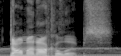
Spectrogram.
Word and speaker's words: Dominocalypse: It's just domino but then apocalypse at the end. Dominoalypse.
